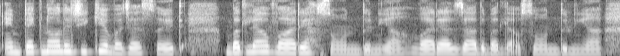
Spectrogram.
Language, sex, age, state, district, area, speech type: Kashmiri, female, 18-30, Jammu and Kashmir, Bandipora, rural, spontaneous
